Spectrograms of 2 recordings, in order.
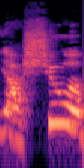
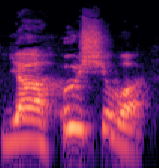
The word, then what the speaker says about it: Yehoshua: Now, some applying the same logic as the Yehosha uh pronunciation would say this is Yeshua. However, it is not Yeshua because we have in the Dead Sea Scrolls the full form, which reminds us it is Yehoshua, yod he waw shin waw ayin.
